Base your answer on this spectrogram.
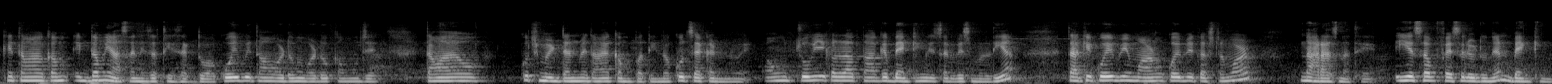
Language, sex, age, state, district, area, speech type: Sindhi, male, 18-30, Gujarat, Surat, urban, spontaneous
